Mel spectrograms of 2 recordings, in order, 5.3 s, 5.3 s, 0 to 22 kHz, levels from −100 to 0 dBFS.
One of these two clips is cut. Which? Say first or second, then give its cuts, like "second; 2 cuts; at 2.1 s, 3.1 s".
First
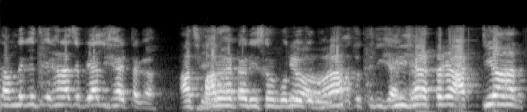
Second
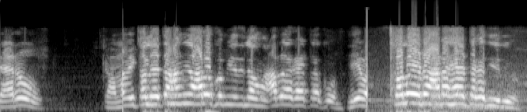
second; 2 cuts; at 1.2 s, 3.7 s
